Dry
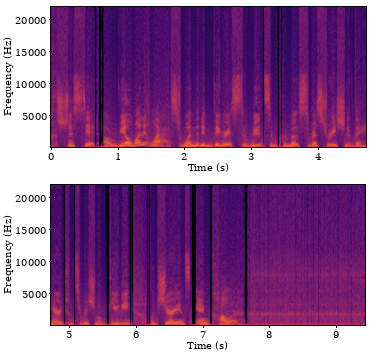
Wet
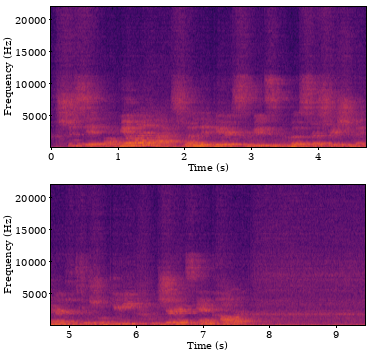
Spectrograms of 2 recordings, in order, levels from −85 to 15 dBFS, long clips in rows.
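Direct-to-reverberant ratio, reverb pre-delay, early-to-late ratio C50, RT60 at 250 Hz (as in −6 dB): −7.0 dB, 40 ms, −5.0 dB, 1.4 s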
